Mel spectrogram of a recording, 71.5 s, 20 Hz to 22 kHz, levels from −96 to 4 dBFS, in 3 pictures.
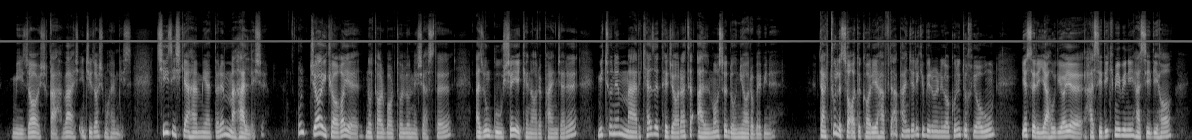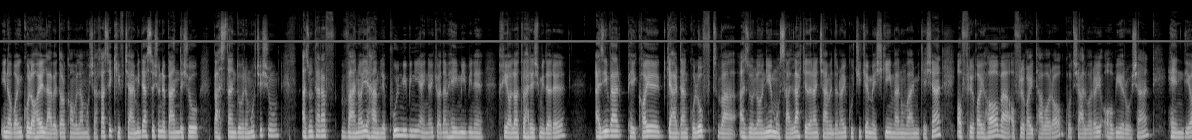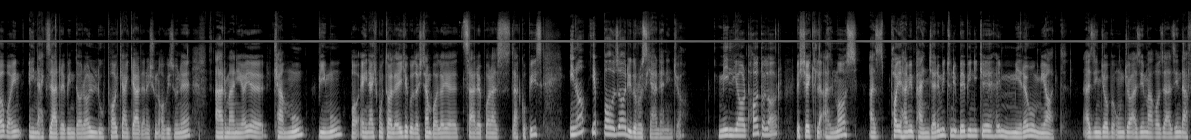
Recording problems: high-pitched whine; noticeable; throughout; 6.5 kHz, 20 dB below the speech

